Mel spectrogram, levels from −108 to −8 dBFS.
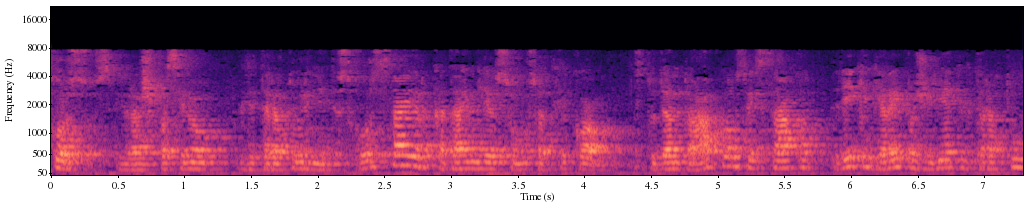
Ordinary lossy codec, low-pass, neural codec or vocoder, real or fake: AAC, 24 kbps; 19.8 kHz; none; real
